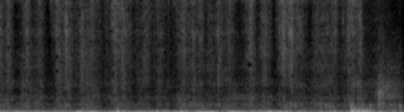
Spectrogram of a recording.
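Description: Paint roller loaded with liquid waterproofing membrane being worked back and forth over a shower floor, a repeated scratchy rubbing of the nap on the rough surface. A dull thump near the end.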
